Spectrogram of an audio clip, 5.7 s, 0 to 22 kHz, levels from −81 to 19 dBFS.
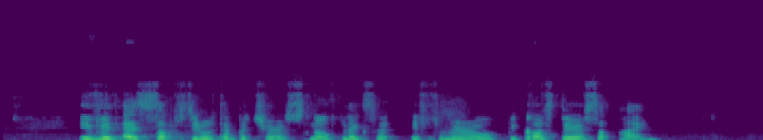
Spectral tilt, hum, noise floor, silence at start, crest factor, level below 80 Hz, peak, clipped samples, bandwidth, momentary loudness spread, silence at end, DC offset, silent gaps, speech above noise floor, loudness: -7 dB/octave; none; -69 dBFS; 0.6 s; 20 dB; -62 dBFS; -2 dBFS; under 0.1%; 9.2 kHz; 11 LU; 0.8 s; under 0.1%; none; 50 dB; -20 LUFS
